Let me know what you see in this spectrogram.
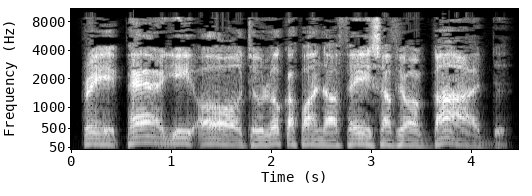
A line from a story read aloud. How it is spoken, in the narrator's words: the Grolem announced in a large voice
